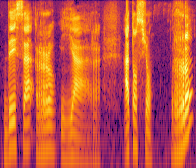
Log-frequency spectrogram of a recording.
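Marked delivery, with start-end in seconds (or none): 0.1-1.8 desarrollar slowly, rolled rr and ll as y; slow model word. Shown as a demonstration. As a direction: stretch out desarrollar syllable by syllable. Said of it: "Un autre mot difficile".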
